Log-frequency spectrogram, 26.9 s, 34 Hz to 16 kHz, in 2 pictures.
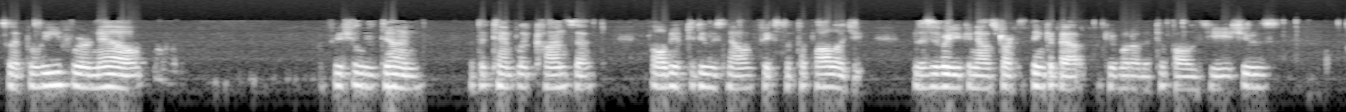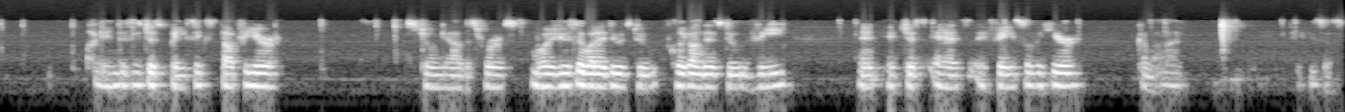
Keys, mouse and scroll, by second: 3.7 KP_1, 4.3-6.0 middle drag, 6.0-7.8 drag, 7.0-9.8 middle drag, 9.3-11.2 right drag, 10.4 g, 11.2-13.9 drag, 11.7-13.9 right drag, 12.0 g, 13.1 g, 13.7 middle click, 14.9 g, 15.7-16.9 drag, 15.7 right click, 16.2-18.1 middle drag, 17.7-19.8 right drag, 17.7 g, 18.3-20.0 drag, 19.8 middle click, 20.0 right click, 20.5 v, 22.1 click, 22.1-26.9 right drag.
